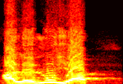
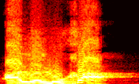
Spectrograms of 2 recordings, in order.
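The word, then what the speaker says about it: הללויה: Y estuvimos hablando de que en el hebreo no se dice aleluya, sino que alelujá.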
